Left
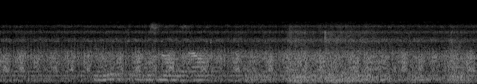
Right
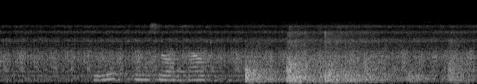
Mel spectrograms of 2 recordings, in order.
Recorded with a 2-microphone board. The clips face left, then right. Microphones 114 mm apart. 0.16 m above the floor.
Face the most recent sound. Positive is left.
turn(degrees=-45)  # may be behind; listen again after turning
